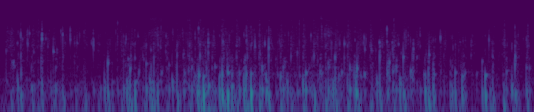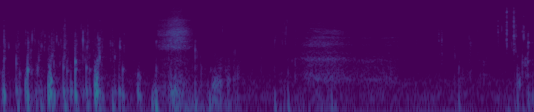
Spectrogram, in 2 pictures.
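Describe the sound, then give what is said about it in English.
Wet gulping and slurping as a second concrete mixer shot, a thick curdling cocktail, is drunk down in about five seconds, followed by a couple of sharp exhaled breaths and quiet room noise. “All right, ladies and gentlemen, we're going for the second concrete mixer.”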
